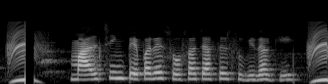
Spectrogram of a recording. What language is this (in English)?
Bangla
